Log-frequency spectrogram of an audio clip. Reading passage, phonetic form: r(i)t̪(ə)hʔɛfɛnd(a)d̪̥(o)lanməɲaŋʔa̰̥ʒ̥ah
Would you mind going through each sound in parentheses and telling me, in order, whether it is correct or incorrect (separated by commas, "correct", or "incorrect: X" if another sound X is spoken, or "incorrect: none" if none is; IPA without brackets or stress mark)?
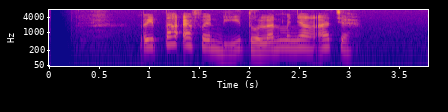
correct, incorrect: a, incorrect: i, correct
